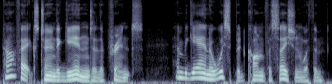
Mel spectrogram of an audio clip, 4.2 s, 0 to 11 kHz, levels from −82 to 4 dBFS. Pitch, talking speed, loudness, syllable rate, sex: 125 Hz, 190 wpm, -18 LUFS, 6.3 syllables/s, male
